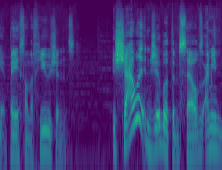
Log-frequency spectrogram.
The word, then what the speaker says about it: Shallot: Okay, so this one obviously, well, it's weird because Shallot with an E, Shallot, I guess it's pronounced the same way.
